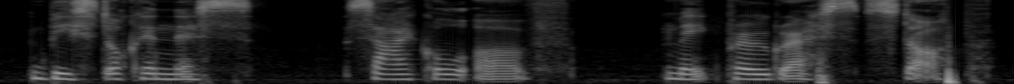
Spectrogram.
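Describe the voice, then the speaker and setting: A woman speaks quietly at a very slow pace. The sound is dry and close, with no echo. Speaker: vlogger. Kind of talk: casual vlog monologue. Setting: at home.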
